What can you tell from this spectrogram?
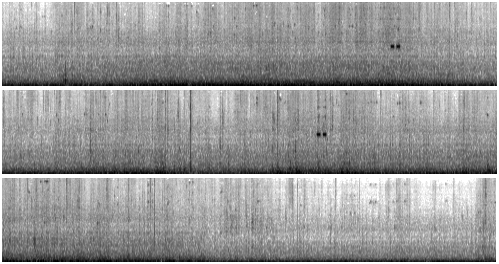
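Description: Vehicle driving slowly over a rough dirt road: a steady low rumble of engine and tyres on dirt and gravel, with scattered knocks from the bumpy surface. The rumble eases somewhat near the end.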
